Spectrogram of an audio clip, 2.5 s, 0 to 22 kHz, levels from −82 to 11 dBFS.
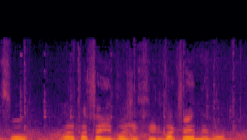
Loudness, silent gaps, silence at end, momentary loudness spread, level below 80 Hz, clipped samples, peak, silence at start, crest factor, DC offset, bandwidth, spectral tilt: -22 LUFS; none; 0 s; 5 LU; -50 dBFS; under 0.1%; -6 dBFS; 0 s; 16 dB; under 0.1%; 16 kHz; -6 dB/octave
